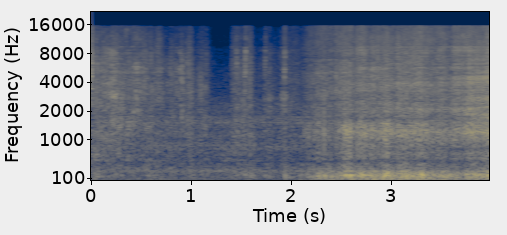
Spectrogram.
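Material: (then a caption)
Floral foam. Fingertips press and poke into a hand-sized square block of dry, porous green floral foam topped with colored glitter stripes, crushing the solid foam. The result is a crunchy, scratchy crackle with bright, high texture that stays softer at first, then grows louder and denser in the second half.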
